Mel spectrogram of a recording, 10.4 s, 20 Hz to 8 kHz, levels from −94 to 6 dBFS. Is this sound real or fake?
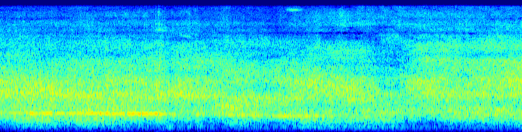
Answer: real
